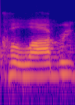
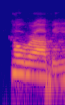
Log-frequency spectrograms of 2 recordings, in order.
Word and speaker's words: kohlrabi: and i'm trying different things and we'll have calabria tonight is that how you pronounce it that that chinese kohlrabi kohlrabi yeah we'll have that tonight oh and it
